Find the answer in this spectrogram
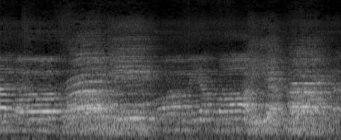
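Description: Group of Ayyappa devotees chanting together in unison, in repeated phrases about a second long.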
